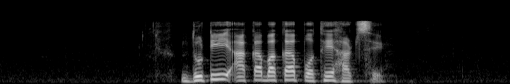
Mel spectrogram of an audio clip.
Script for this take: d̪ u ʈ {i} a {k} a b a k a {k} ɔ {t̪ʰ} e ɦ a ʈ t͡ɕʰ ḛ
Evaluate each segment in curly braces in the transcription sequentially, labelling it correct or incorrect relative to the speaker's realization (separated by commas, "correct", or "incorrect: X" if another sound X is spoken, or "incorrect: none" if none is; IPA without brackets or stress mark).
correct, correct, incorrect: p, correct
